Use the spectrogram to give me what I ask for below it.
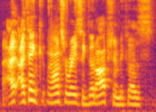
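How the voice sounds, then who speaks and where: While browsing street views on a laid-back livestream, a U.S. host chats in a rambling way, leaning heavily on "like" and "you know." He sounds a little high, a bit bright, and slightly fast.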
